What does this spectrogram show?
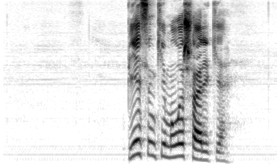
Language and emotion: Russian, positive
